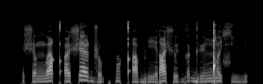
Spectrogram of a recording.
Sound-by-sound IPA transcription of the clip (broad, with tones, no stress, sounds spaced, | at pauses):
ʃ ɛ˩ ŋʷ iː˥˩ qʼ y˨˥ ʃ ɛː˥˩ ɖ͡ʐ o˧˩ kʷʰ i̤˥˩ qʼ ɛ˩ b iː˨˩˦ ɾ ɑ˥˩ ʃ y˨˩˦ ɡ œ˥˩ ɡ yː˦ ŋ͡ǃ ɵ˦ ɕ i̤˨˩˦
